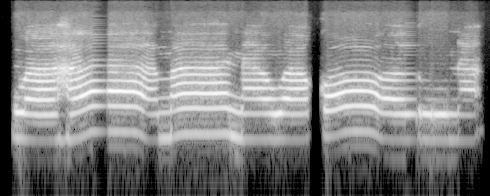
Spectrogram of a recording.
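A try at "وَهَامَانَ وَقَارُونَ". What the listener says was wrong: Ruhnya panjang.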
